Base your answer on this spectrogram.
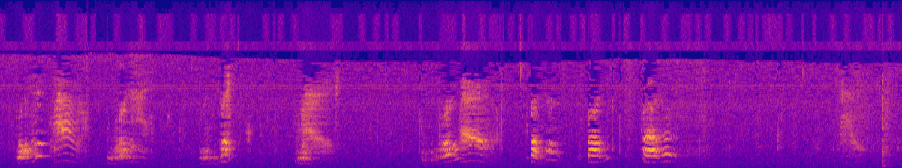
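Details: Mother cat and her kitten meowing back and forth indoors after the kitten's feeding, while she cleans his face; a lively exchange of short, bright, rising and falling meows, about a dozen over twelve seconds, some overlapping.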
